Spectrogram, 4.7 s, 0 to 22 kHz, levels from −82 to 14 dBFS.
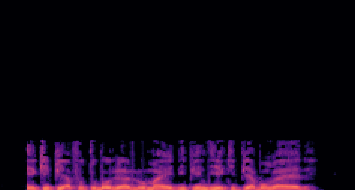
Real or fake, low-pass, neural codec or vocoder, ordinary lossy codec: real; 7.2 kHz; none; MP3, 24 kbps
